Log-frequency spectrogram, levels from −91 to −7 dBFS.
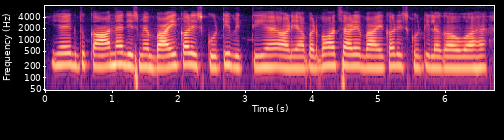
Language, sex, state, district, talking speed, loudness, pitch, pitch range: Hindi, female, Bihar, Araria, 185 wpm, -17 LUFS, 200 Hz, 185-210 Hz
